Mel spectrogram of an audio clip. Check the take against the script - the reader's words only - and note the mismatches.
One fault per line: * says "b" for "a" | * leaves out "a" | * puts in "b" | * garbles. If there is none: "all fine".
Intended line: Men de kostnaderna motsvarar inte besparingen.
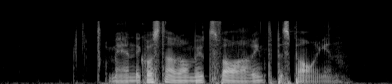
all fine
